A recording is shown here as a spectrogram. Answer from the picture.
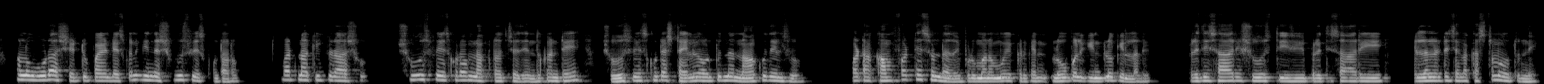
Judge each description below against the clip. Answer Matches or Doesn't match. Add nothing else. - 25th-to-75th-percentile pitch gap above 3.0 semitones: Matches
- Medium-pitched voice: Matches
